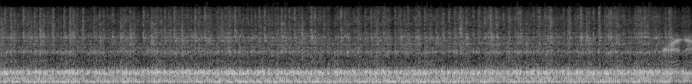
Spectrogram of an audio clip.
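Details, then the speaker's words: 1969 Dodge Dart with newly installed 440 V8, 4-speed, TTI headers, electric cutouts closed: steady throaty idle with even beat, no ticking or knocking; idling healthy. "I'll crank it up and let you listen to it. Sounds pretty good. Runs good. Sounds good. All sounds good coming out the back."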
